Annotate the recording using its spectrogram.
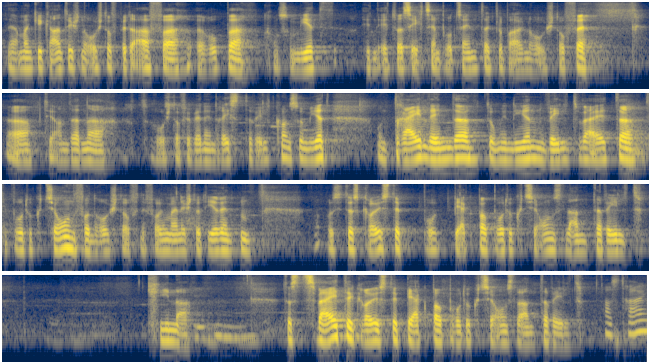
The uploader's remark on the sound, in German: Live-Podcast. Im Polestar Store in der Wiener Innenstadt aufgenommen wurde.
